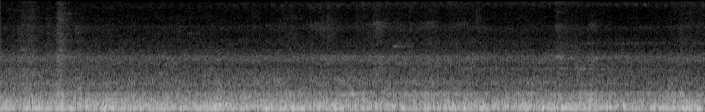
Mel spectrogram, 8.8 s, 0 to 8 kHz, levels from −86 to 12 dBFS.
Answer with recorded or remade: remade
